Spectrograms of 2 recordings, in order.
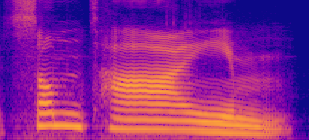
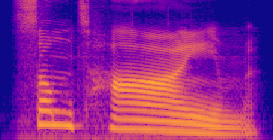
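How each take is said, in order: No difference in how they are said.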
